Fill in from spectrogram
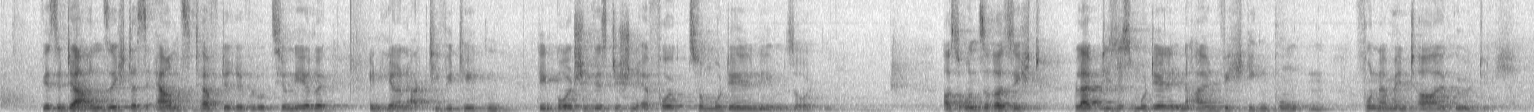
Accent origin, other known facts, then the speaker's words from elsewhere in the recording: Hamburg, Germany; von der Internationalen Bolschewistischen Tendenz und ich komme aus Hamburg.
